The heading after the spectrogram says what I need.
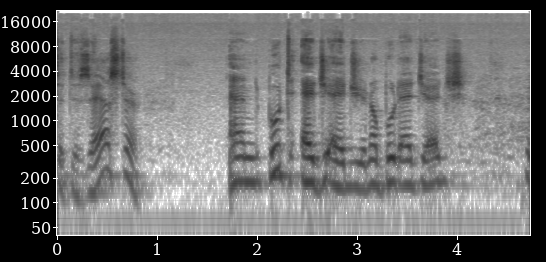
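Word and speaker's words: Buttigieg: And they said, Boot Edge, the word edge. That's the way it's pronounced, Boot Edge.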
